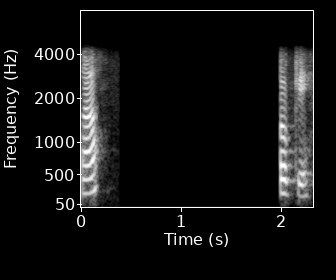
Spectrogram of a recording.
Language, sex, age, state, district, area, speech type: Marathi, female, 45-60, Maharashtra, Yavatmal, urban, conversation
